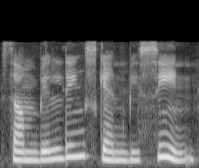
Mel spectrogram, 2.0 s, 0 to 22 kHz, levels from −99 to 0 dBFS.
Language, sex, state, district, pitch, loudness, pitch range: English, female, Assam, Kamrup Metropolitan, 215 Hz, -16 LUFS, 200-260 Hz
